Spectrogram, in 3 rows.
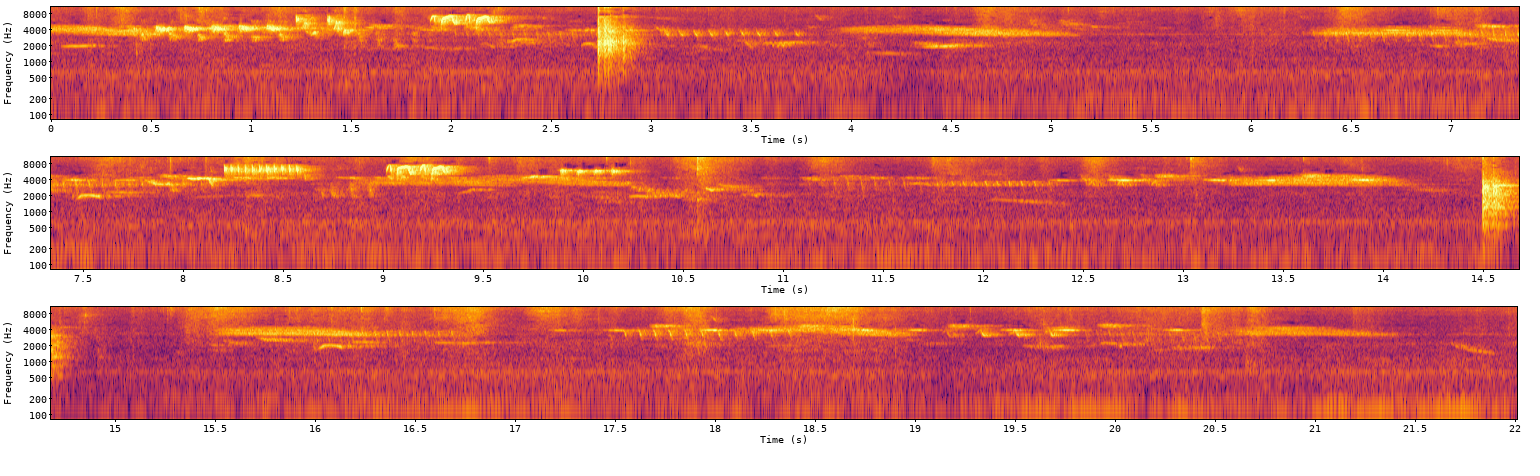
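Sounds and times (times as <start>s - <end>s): birds chirping: 0.0s - 22.0s
steady low hum: 0.0s - 22.0s.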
